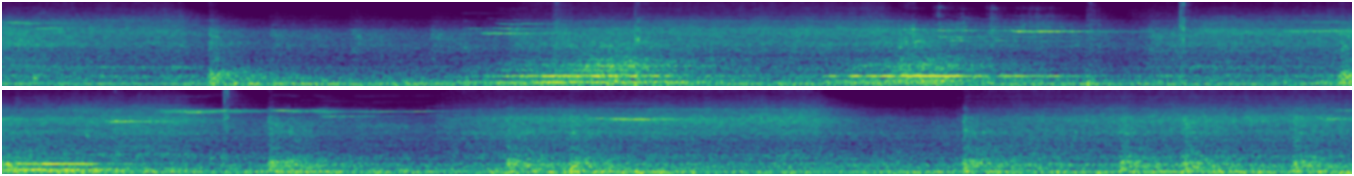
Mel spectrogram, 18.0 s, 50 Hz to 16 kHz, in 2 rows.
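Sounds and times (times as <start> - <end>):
machinery low hum: 0.0 - 10.4, 13.3 - 16.4
high-pitched metallic squeals: 2.8 - 12.3.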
